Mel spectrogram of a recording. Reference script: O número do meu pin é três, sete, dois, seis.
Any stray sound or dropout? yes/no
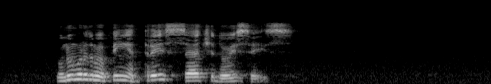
no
